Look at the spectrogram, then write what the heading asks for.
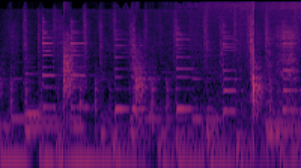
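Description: A knife slices through a pineapple on a cutting board, several crisp chopping cuts landing at an uneven pace, close up and alone over a low background hum.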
